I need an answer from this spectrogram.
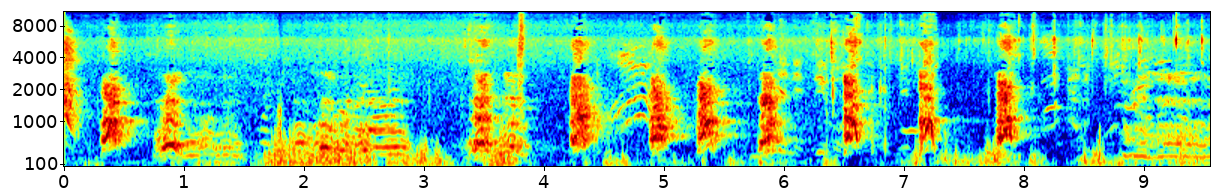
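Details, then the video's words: Angry dogs barking during a dog fight: short harsh bursts of barks in irregular clusters, some longer growly stretches between them, with human voices mixed in. "Angry Dogs barking | Dogs barking sounds | Dog Fight"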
